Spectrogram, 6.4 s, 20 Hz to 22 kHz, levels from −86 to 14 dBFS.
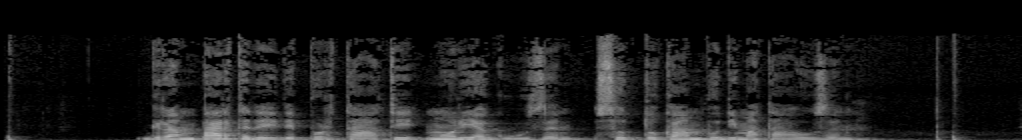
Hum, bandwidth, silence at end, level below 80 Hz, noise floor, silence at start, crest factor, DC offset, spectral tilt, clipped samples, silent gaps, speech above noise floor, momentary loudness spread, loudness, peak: none; 16.5 kHz; 0.4 s; -58 dBFS; -67 dBFS; 0.05 s; 20 dB; under 0.1%; -4.5 dB/octave; under 0.1%; none; 42 dB; 20 LU; -25 LUFS; -6 dBFS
